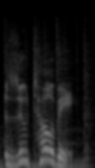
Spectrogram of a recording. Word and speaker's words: Zutobi: Leo is the co-founder of an app called Zootobi. It's spelled Z-U-T-O-B-I.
